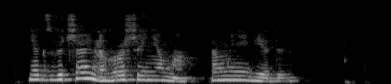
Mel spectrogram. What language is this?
Belarusian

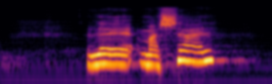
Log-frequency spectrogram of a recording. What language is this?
Hebrew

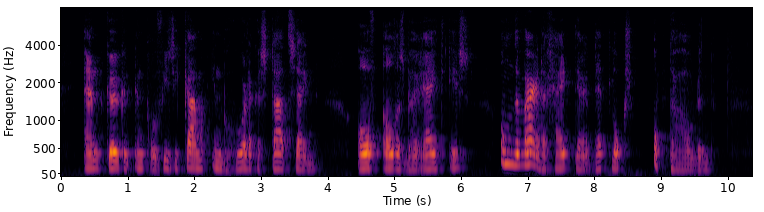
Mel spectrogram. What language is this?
Dutch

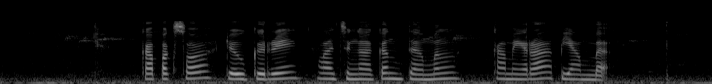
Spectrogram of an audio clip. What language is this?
Javanese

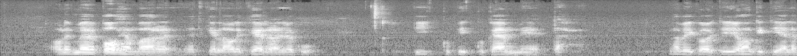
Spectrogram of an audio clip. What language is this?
Finnish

